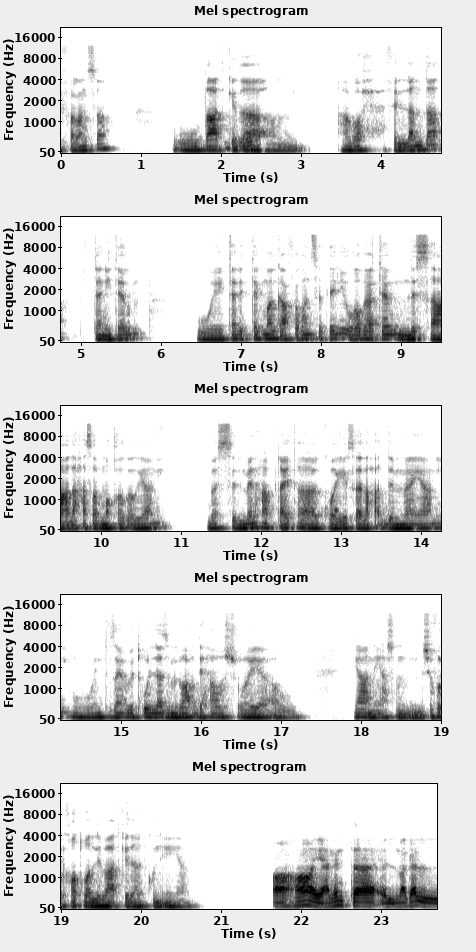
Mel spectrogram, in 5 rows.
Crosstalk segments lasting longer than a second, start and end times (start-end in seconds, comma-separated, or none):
none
